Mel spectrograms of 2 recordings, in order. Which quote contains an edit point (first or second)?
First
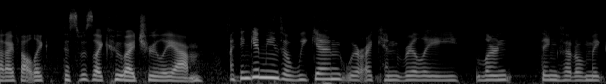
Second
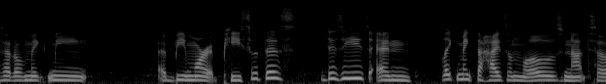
first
